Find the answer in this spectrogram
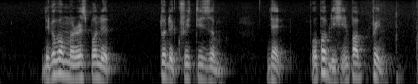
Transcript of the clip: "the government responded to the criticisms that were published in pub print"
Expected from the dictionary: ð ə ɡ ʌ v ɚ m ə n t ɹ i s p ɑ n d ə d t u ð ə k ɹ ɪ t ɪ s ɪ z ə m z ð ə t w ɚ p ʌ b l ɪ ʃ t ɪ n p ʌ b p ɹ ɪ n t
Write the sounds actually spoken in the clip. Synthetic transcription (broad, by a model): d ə ɡ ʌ v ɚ m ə n ɹ i s p ɑ n d ə d t u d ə k ɹ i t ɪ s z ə m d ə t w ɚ p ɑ b l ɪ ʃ ɪ n p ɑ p ɹ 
